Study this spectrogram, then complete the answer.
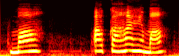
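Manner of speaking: anxious calling. A narrator's reading. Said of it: "चेहरे पर परेशानी के भाव लिए कहती है".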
